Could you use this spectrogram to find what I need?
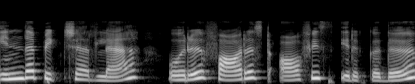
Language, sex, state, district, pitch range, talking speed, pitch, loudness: Tamil, female, Tamil Nadu, Nilgiris, 200-295 Hz, 85 wpm, 240 Hz, -17 LUFS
